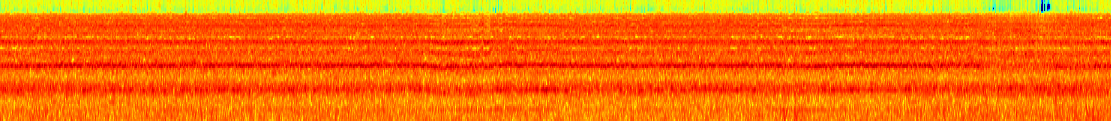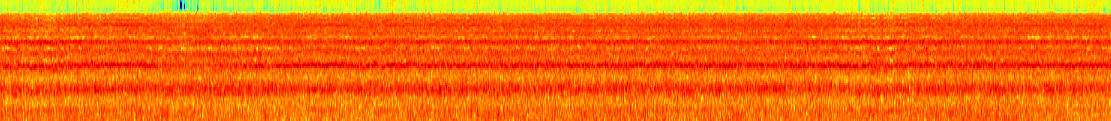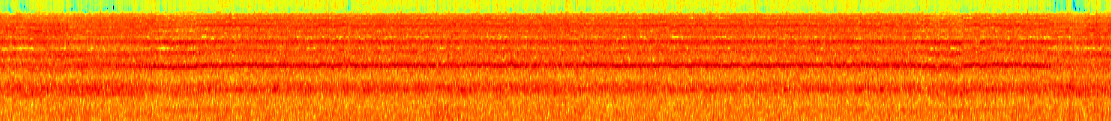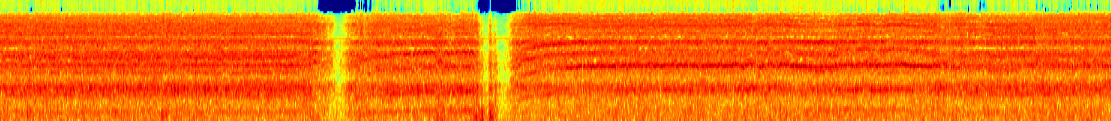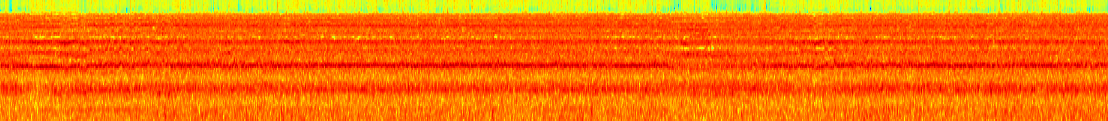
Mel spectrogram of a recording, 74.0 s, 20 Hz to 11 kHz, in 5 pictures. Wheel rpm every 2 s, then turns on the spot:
230, 230, 230, 230, 230, 230, 230, 220, 220, 230, 240, 230, 230, 220, 230, 220, 230, 230, 230, 230, 230, 230, 210, 210, 140, 160, 230, 230, 230, 230, 230, 230, 230, 230, 230, 230, 230.
none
